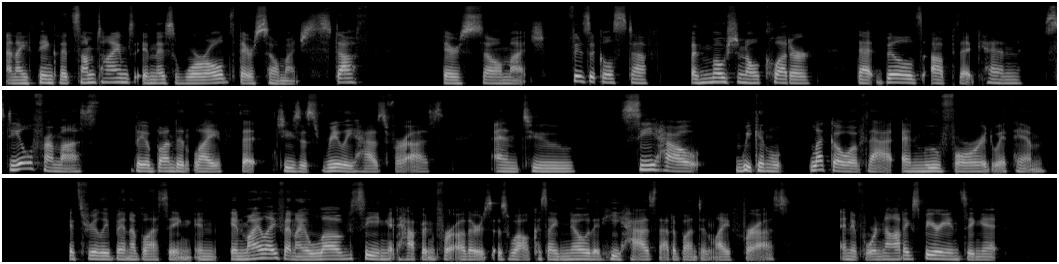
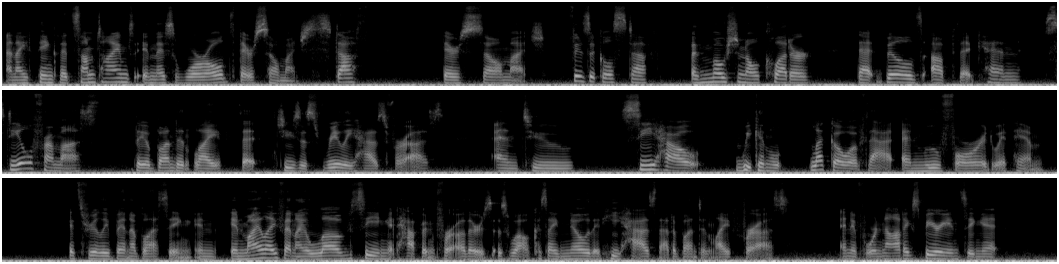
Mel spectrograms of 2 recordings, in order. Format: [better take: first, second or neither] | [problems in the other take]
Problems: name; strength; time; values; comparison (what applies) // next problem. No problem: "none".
first | low rumble; faint; throughout; 20 dB below the speech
